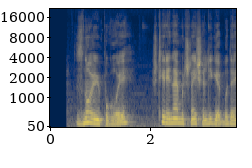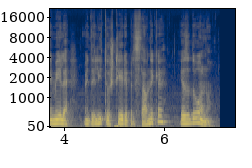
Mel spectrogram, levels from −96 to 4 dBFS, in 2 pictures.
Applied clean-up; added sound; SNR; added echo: none; none; none; none.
